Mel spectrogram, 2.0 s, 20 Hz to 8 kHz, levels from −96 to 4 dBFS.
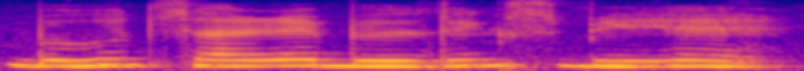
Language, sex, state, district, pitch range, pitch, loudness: Hindi, female, Arunachal Pradesh, Papum Pare, 235-250 Hz, 245 Hz, -13 LUFS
